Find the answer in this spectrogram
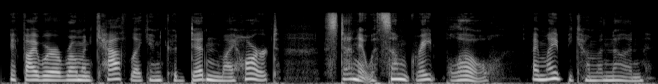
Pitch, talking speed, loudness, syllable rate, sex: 200 Hz, 200 wpm, -20 LUFS, 5.2 syllables/s, female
